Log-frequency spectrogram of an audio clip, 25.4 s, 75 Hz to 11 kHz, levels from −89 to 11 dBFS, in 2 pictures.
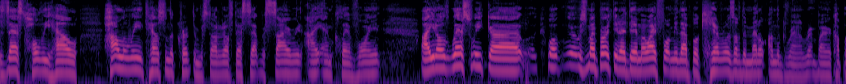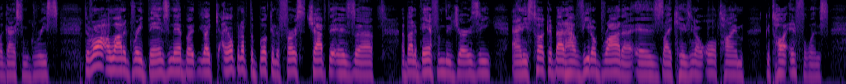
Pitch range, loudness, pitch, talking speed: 140-165 Hz, -43 LUFS, 150 Hz, 225 wpm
